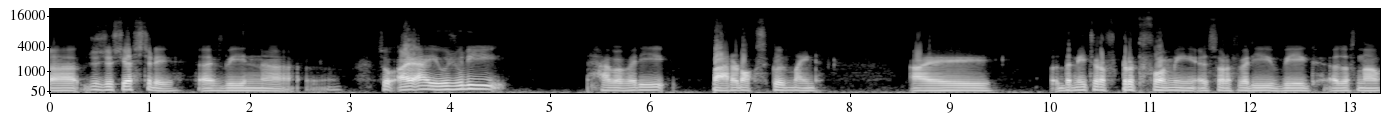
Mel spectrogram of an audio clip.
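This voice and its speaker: A man with an Indian accent speaks at a fairly slow pace, his voice very deep and low. He leaves long, frequent pauses against a quiet background. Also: ordinary pitch variation. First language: Marathi. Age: 20s. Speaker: video essayist. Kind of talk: casual monologue. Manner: halting, many fillers and repetitions.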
